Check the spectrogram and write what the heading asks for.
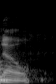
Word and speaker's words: Ngo: It's just pronounced no.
